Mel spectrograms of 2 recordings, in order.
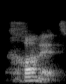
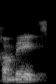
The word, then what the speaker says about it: chametz: And when I started thinking about it, I realized that the Hebrew word chametz, which we know from Passover, or chametz, and the modern Hebrew pronunciation, that ties all of this together.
